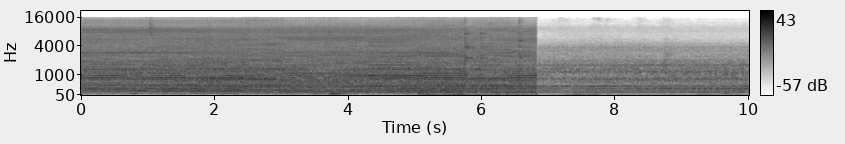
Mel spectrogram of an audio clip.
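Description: iRobot Roomba i7+ robot vacuum running up close with a loud, steady whir that drops to a quieter steady hum about seven seconds in.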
